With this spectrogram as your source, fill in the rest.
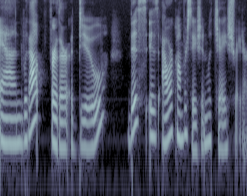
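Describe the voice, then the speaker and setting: A woman with an American accent talks at a very deep, low pitch and a moderate pace, with ordinary pitch variation. The sound is dry and close with no echo, on a very clean recording with a silent background. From US. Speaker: podcast host. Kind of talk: casual interview.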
